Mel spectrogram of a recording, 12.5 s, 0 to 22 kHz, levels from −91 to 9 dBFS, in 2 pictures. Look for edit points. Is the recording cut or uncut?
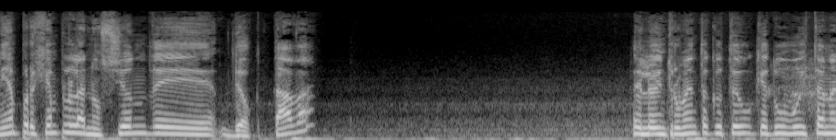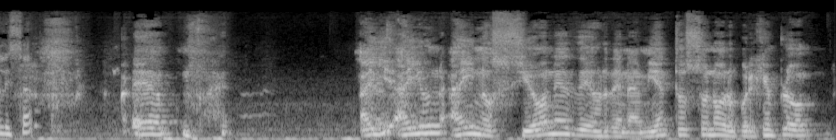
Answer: uncut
